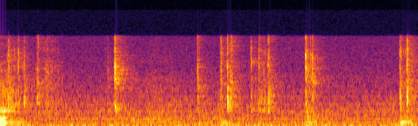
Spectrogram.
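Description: Faint, sparse keystrokes on a computer keyboard as a short line of code is typed: a few scattered clicks, with a quick run of taps about two seconds in.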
